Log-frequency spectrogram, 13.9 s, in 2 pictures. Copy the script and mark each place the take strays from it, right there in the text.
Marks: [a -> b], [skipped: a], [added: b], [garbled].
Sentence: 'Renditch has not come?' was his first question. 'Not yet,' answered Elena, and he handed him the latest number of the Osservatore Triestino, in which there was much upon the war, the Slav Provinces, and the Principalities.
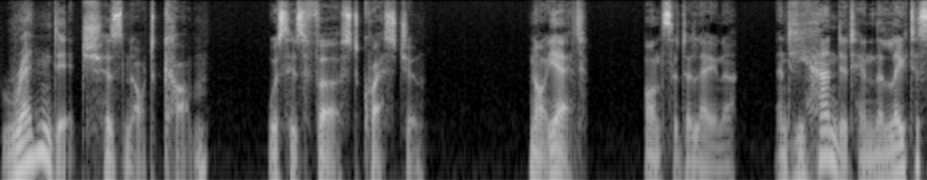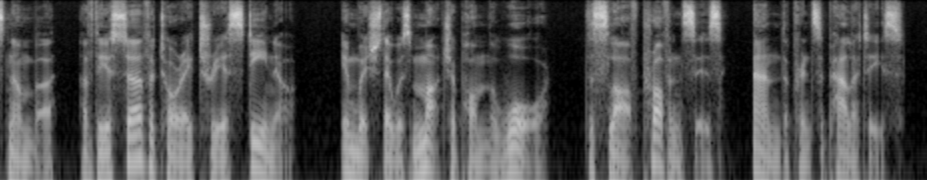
'Renditch has not come?' was his first question. 'Not yet,' answered Elena, and he handed him the latest number of the Osservatore Triestino, in which there was much upon the war, the Slav Provinces, and the Principalities.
